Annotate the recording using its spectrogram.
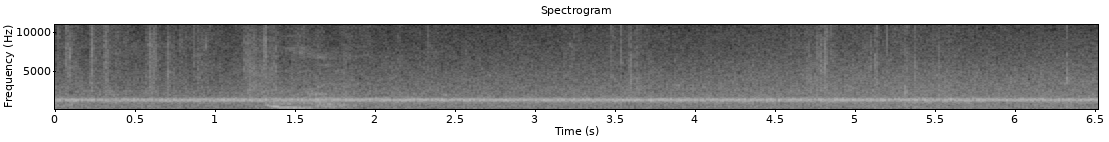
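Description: Faint rustling and a few light clicks and knocks of climbing gear as a man steps up onto a strap-on tree platform, over a steady high-pitched hum.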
